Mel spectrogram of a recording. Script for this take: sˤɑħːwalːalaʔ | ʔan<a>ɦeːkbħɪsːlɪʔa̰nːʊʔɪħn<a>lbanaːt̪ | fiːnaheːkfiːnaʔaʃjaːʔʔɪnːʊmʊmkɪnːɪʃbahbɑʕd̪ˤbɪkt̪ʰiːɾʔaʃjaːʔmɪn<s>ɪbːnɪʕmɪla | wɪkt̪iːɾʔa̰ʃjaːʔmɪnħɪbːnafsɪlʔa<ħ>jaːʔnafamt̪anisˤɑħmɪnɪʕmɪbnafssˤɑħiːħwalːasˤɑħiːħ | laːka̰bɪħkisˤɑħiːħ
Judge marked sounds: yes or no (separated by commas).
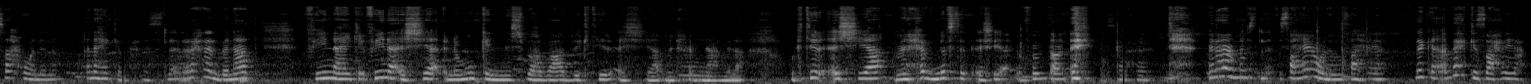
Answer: yes, yes, no, no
